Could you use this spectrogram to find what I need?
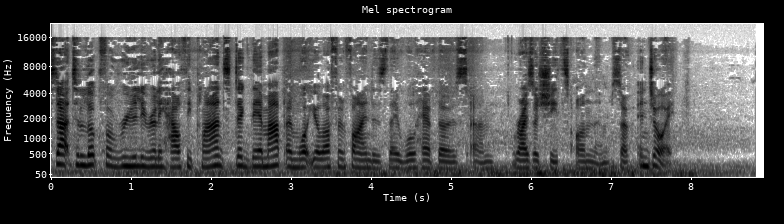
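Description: A middle-aged woman speaks calmly and close to the microphone.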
